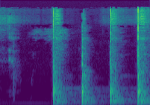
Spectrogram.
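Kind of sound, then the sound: impact, knocking on a door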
